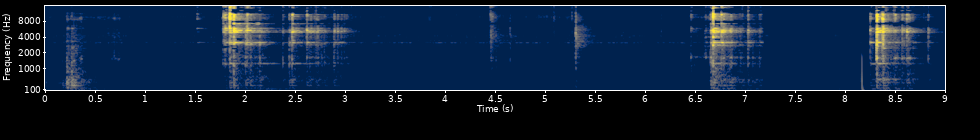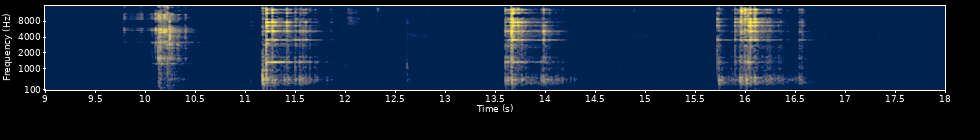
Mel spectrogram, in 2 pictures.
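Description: Frozen fruit ice sticks being put into tall drinking glasses, clinking against the glass: a series of separate sharp clinks, one every second or few seconds, each ringing briefly.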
